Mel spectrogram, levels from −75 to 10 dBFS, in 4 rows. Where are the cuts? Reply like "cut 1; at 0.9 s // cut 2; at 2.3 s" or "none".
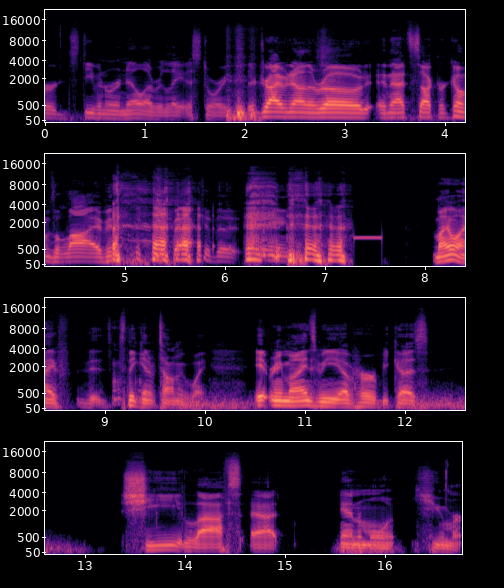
cut 1; at 1.8 s // cut 2; at 7.4 s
